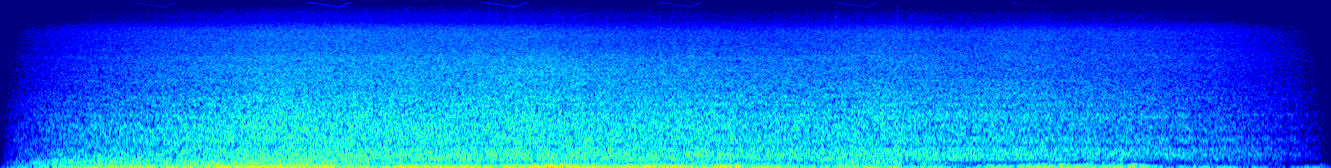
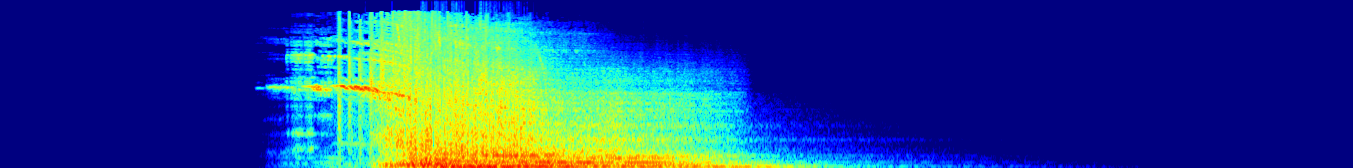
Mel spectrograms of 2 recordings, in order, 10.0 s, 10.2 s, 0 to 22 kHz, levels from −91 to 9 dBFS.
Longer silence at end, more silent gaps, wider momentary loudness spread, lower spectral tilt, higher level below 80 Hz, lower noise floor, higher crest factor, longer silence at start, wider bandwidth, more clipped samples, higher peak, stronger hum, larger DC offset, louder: second, 0.45 s vs 4.2 s; neither; second, 13 LU vs 19 LU; about the same, -4 dB/octave vs -4.5 dB/octave; second, -38 dBFS vs -16 dBFS; second, -61 dBFS vs -86 dBFS; first, 18 dB vs 12 dB; second, 0.1 s vs 2.2 s; about the same, 17 kHz vs 17.5 kHz; second, under 0.1% vs 0.2%; second, -18 dBFS vs 0 dBFS; neither; neither; second, -40 LUFS vs -9 LUFS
